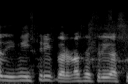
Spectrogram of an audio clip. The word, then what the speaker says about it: Dmitri: aparato está la memoria están la rueda se pronuncia dmitri pero nos escribas y dmitri así de metro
